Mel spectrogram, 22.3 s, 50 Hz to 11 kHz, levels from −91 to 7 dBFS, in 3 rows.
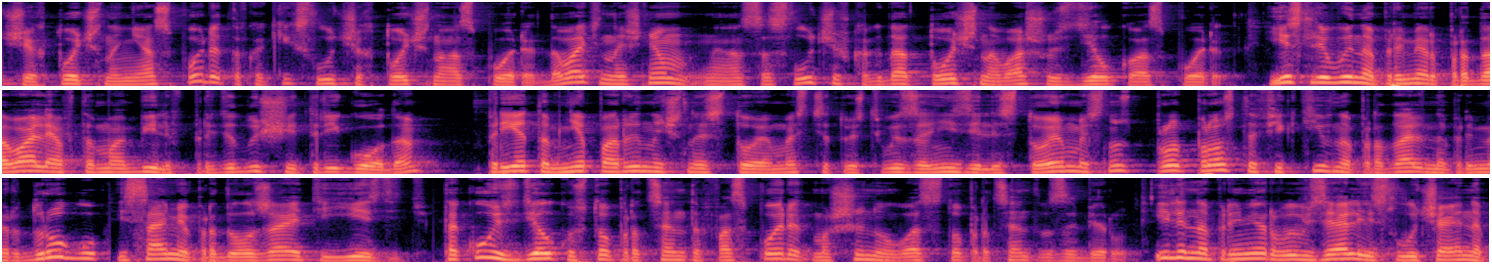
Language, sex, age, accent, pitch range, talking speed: Russian, male, 20-39, native, 130-170 Hz, 170 wpm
